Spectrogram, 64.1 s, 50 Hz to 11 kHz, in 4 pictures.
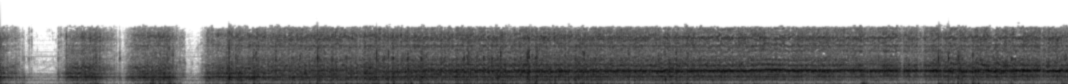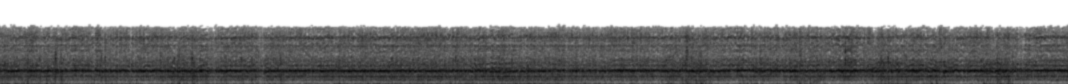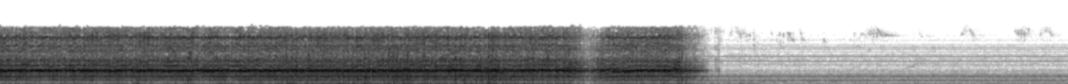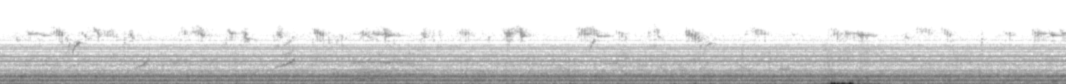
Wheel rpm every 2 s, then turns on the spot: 60, 90, 160, 160, 160, 160, 160, 160, 160, 160, 160, 160, 160, 160, 160, 160, 160, 160, 160, 160, 130, 30, 0, 0, 0, 0, 0, 0, 0, 0, 0, 0.
0-2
